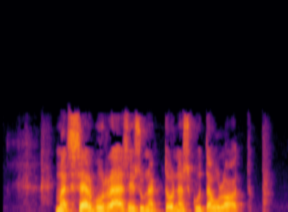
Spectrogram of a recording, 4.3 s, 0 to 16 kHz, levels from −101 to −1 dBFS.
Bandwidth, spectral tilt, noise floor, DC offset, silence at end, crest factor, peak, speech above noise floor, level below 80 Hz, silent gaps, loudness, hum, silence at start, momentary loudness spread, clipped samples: 7.8 kHz; -4.5 dB/octave; -52 dBFS; under 0.1%; 0.35 s; 18 dB; -2 dBFS; 35 dB; -64 dBFS; none; -18 LUFS; none; 0.6 s; 8 LU; under 0.1%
